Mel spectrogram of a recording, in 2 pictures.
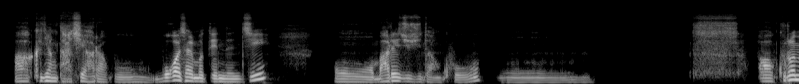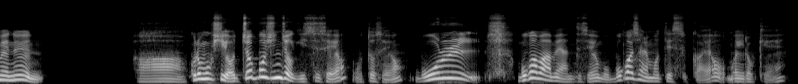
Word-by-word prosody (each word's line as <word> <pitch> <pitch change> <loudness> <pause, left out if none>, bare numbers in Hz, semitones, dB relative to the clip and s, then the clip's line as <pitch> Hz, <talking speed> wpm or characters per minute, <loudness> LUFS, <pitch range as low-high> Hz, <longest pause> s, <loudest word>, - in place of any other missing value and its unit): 아 145 +1 -4
그냥 160 -1 -1
다시 - - -1
하라고. 115 -3 -8
뭐가 160 +10 +3
잘못됐는지 150 - -1 0.6
어 125 -3 -6
말해주지도 140 -7 -2
않고. 110 - -9 0.2
어. 105 0 -14 1.6
아 145 0 -1
그러면은 200 - +3 0.9
아 135 -2 -4
그럼 250 +4 +6
혹시 245 -4 +3
여쭤보신 310 - +6
적 205 - +4
있으세요? 135 - -5
어떠세요? - - -9
"뭘 285 - +3 0.4
뭐가 295 - +4
마음에 195 - +3
안 130 -2 -7
드세요? 140 +3 -7
뭐 120 -6 -8
뭐가 200 - +1
잘못됐을까요?" 160 - -7
뭐 140 - -6
이렇게. 130 +1 -11
140 Hz, 265 characters per minute, -21 LUFS, 120-195 Hz, 1.6 s, 그럼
